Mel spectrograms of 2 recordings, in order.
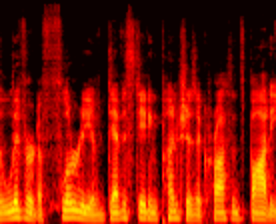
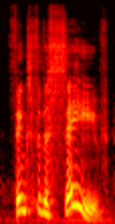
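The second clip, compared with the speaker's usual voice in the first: thankful heroine; 12 semitones higher, 3 dB louder than usual. A narrator's reading. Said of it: "Kathleen complimented".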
